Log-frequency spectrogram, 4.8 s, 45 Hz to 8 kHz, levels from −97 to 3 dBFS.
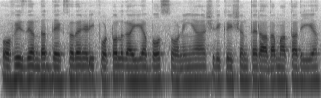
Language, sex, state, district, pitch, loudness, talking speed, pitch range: Punjabi, male, Punjab, Kapurthala, 115 Hz, -16 LUFS, 250 wpm, 115-120 Hz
